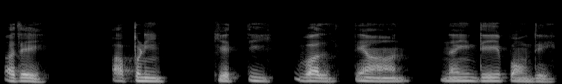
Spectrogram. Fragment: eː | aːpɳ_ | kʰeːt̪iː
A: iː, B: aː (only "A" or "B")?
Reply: A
